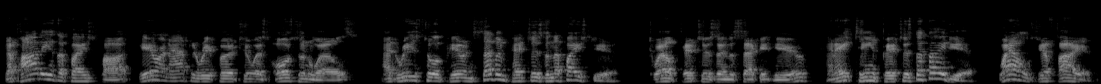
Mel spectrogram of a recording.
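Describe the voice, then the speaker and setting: An actor playing a brash, fast-talking wisecracking comedian in a deadpan 1940s radio comedy style. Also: male voice, fairly high pitch, poor audio.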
